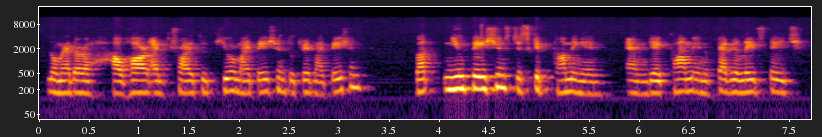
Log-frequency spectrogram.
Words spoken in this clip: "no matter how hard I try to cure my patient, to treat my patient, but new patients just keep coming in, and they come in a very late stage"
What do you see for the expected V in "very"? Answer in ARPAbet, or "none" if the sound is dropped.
F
